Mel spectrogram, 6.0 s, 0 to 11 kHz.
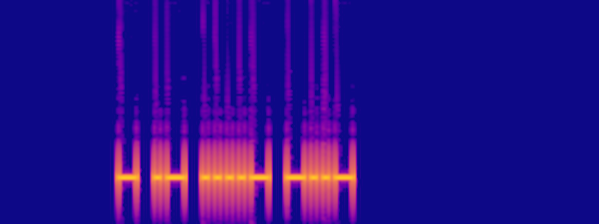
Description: Morse code, heard as a keyed tone, about 20 wpm, 700 Hz. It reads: TA4X
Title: DXCC-100 Call Signs - 4 Characters - Repeated 3x - 20wpm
